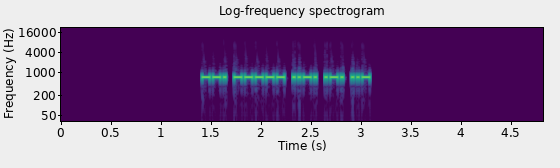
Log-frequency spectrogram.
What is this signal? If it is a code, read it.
Morse code, heard as a keyed tone, about 46 wpm, 700 Hz. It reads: G0FRU
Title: DXCC-100 Call Signs - 5 Characters - 45wpm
